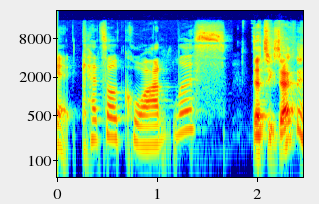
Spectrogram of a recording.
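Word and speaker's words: Quetzalcoatlus: love I don't know how to say it Ketel quadas that's exactly how you say it okay it's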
